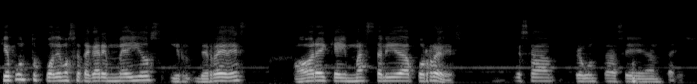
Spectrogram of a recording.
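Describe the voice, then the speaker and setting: A man's voice: a little high, normal speed, dull audio. A man moderating an online talk, hesitantly reading out questions from the chat. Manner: hesitant, repeats words.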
